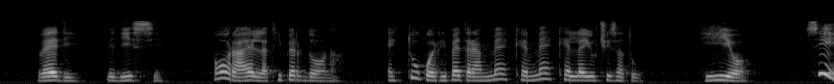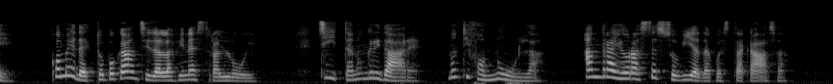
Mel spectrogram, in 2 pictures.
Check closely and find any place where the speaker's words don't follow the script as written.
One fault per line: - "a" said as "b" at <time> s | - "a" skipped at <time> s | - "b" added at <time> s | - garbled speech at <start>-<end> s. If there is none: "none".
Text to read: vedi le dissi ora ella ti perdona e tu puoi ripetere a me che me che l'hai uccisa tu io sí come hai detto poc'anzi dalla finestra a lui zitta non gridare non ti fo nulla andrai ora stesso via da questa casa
none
